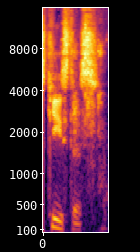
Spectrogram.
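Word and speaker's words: Quistis: hang on can I guess yeah is it kiestus it is and that's exactly how I pronounced it was kiestus yeah I think that's correct okay yep yeah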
